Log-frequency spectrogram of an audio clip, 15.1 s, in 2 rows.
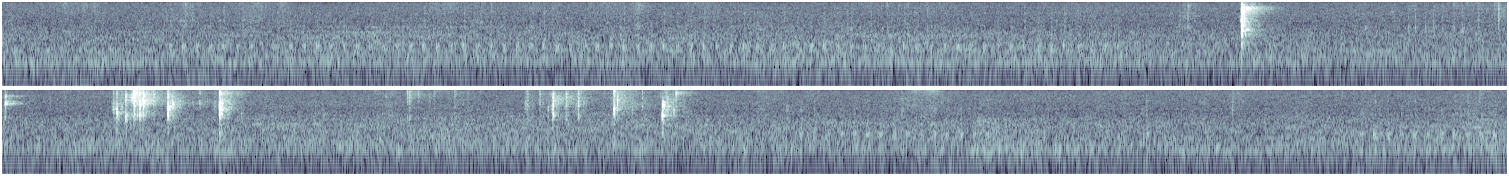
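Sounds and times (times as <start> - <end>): steady low hum: 0.0 - 15.0
stress ball squishing: 7.1 - 8.8, 9.4 - 11.4.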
